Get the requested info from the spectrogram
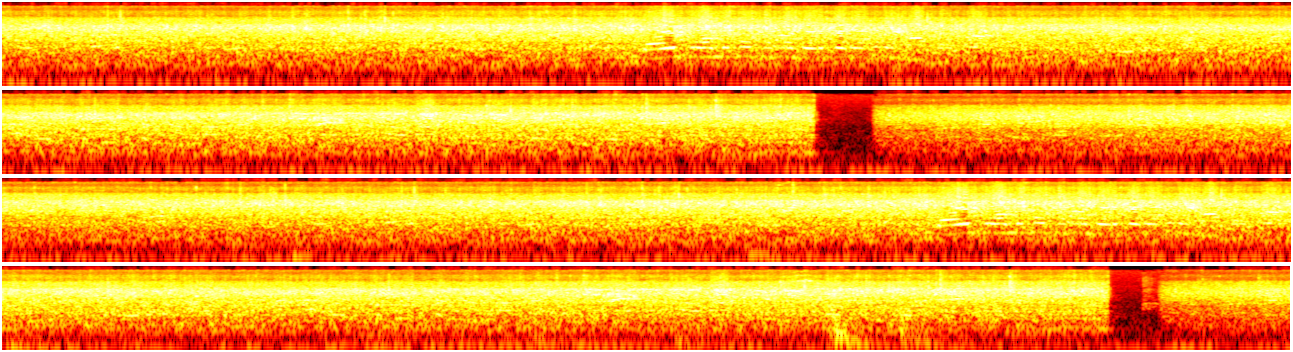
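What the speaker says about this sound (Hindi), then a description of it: "भारी बारिश के चलते नदी नाले अपने उफान पर आ गए।" Swollen rivers and streams in Uttarakhand rushing after heavy rain, a steady dense roar of water that runs continuously, loud and close, with brief cuts in the middle and near the end.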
